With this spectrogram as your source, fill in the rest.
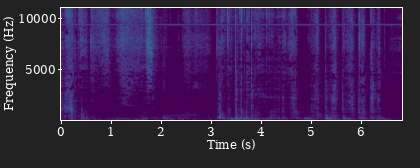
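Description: Fingertips and long nails, one finger wearing a metal claw ring, rub and smooth paper stickers down onto a page of a flat, solid paper/cardboard sticker puzzle book lying on a marble table. Soft, bright, hissy rubbing and scraping sweeps give way to a quick run of sharp, dry ticks and taps as the stickers are pressed flat.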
